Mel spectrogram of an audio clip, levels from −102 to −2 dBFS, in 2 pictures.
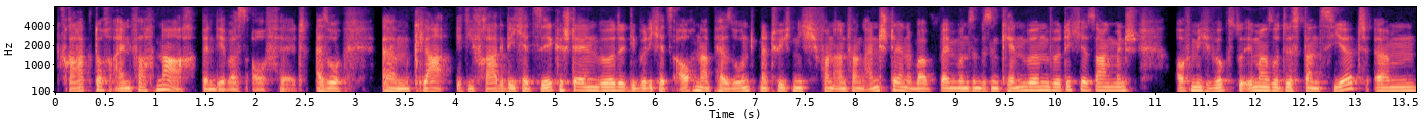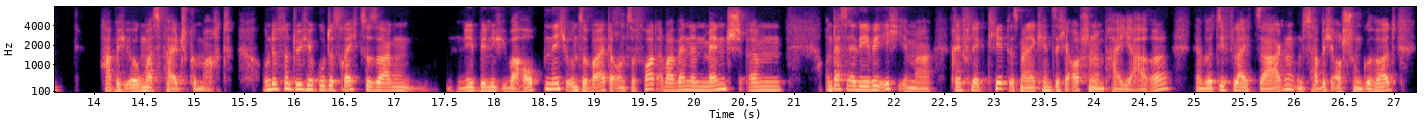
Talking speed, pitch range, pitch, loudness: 245 wpm, 105-135 Hz, 120 Hz, -19 LUFS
